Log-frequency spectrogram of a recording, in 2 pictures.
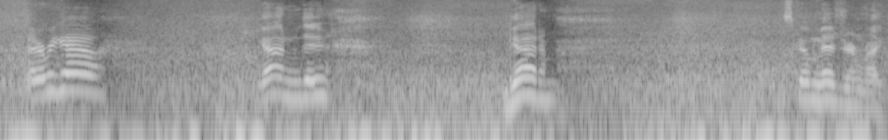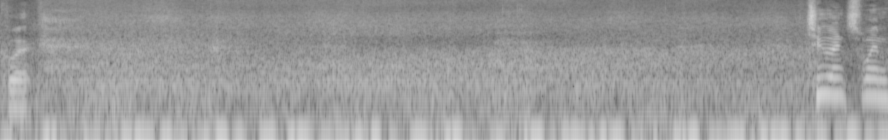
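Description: Wind blows steadily and rumbles outdoors.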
